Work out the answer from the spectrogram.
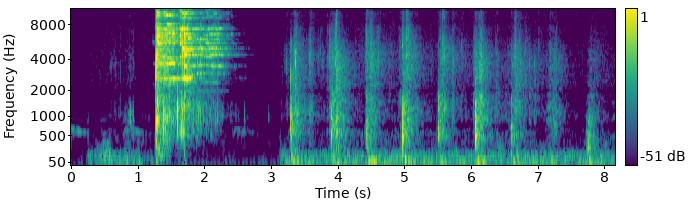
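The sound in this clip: A wine glass is smashed in one sudden, bright shattering crash with tinkling fragments, then a steady run of several footsteps follows.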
